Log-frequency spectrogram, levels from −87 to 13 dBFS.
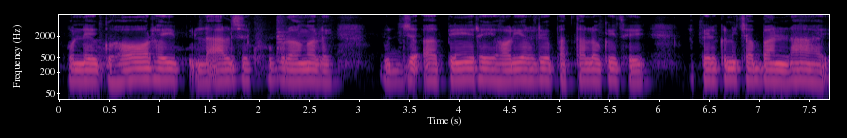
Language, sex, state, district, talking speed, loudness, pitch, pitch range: Bajjika, male, Bihar, Vaishali, 155 wpm, -38 LUFS, 120 Hz, 115-120 Hz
